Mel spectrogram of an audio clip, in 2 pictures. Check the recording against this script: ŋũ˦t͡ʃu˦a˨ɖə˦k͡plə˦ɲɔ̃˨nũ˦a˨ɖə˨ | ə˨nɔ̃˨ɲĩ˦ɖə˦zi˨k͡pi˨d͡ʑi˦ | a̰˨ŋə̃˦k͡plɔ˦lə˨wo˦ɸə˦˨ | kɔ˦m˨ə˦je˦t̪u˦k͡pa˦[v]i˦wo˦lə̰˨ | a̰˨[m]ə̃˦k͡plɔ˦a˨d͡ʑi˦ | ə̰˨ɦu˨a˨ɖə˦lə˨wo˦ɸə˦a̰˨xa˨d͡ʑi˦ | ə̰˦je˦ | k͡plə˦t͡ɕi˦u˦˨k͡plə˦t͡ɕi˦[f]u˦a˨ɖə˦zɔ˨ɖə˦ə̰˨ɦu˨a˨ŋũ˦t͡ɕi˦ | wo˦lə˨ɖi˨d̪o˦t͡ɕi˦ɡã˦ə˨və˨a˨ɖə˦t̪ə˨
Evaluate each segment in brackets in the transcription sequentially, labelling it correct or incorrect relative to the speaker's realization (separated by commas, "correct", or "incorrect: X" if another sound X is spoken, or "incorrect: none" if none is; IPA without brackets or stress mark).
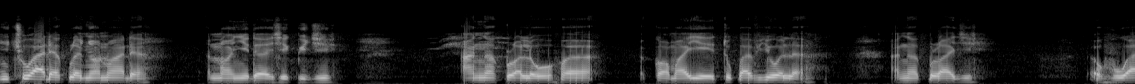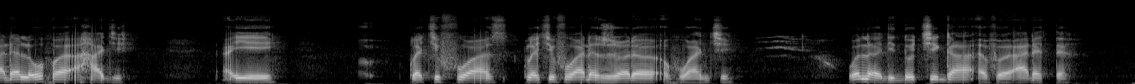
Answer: correct, incorrect: ŋ, correct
